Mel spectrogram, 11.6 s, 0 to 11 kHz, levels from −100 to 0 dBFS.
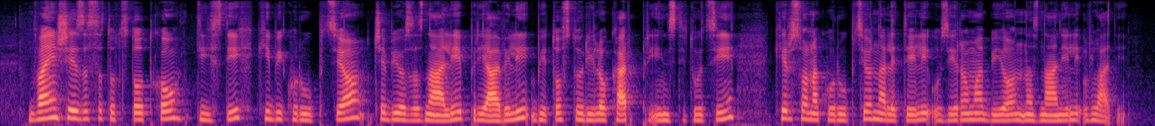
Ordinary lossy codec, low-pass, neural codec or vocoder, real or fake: none; none; none; real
